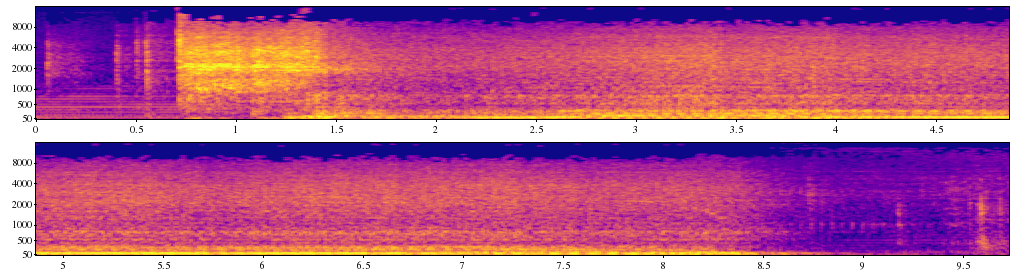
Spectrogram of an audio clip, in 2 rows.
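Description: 1985 Corvette's 5.7-litre L98 V8 starting almost at once about a second in, running steadily for about seven seconds, then stopping near the end. It starts on the freshly installed battery.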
